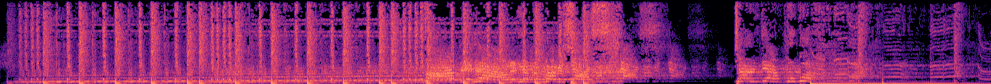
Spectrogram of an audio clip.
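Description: An electronic dance track plays loudly with a steady pounding beat and a rising synth build-up, a brief near-silent break, then a heavy bass drop. No voices.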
